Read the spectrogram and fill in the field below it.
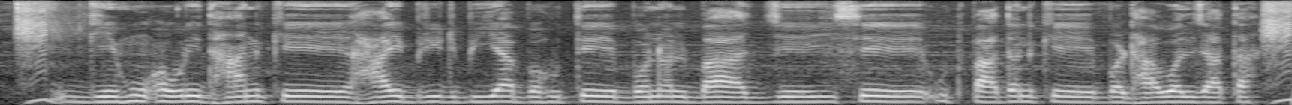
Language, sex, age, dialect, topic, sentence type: Bhojpuri, male, 18-24, Southern / Standard, agriculture, statement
